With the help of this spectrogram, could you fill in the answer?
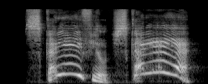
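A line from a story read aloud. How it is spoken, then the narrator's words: Shrill squeal. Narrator (Russian): взвизгнула Амбридж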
